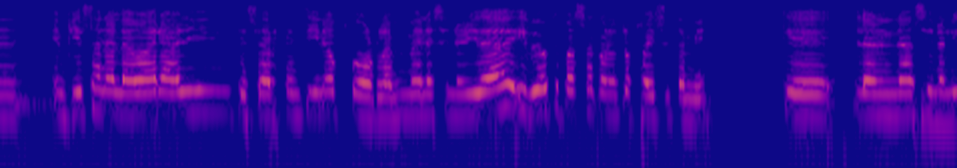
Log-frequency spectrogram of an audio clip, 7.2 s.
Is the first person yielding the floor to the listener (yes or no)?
no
